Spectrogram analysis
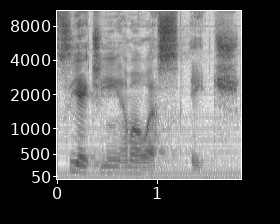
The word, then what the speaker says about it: Chemosh: At least I think that's how it's pronounced. C-H-E-M-O-S-H.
